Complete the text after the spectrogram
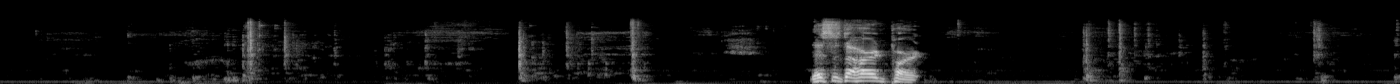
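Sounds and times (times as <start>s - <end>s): computer parts clicking: 10.7s - 14.0s.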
